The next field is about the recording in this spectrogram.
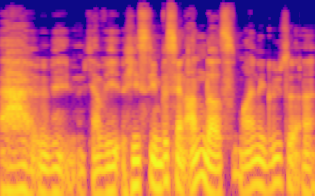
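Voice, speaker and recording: Speech comes at a very slow pace on a very clean recording with a silent background. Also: man. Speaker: podcast co-host and quiz contestant. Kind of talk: casual quiz game chat.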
